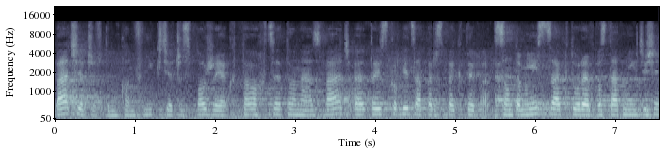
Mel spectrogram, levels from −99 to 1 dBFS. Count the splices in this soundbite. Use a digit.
2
